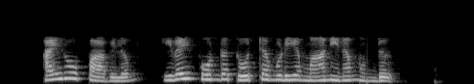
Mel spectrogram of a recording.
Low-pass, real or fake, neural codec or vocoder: 3.6 kHz; real; none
